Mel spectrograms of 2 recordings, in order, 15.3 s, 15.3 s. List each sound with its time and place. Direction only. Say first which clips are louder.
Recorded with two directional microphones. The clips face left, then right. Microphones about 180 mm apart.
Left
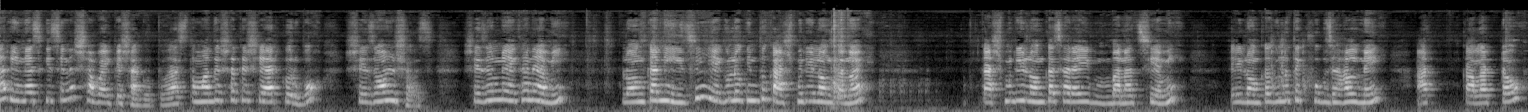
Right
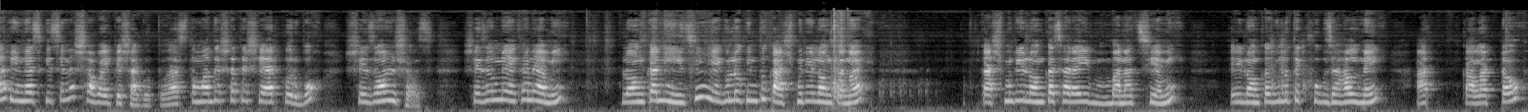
0.0 s speech: right 2 dB; 50° right (ahead or behind)
3.4 s speech: right 2 dB; 55° right (ahead or behind)
9.8 s speech: right 1 dB; 50° right (ahead or behind)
